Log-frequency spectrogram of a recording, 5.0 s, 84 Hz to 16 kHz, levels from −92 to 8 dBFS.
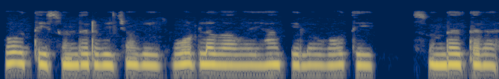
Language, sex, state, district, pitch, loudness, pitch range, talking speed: Hindi, female, Bihar, Jahanabad, 220 Hz, -17 LUFS, 215-225 Hz, 190 wpm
